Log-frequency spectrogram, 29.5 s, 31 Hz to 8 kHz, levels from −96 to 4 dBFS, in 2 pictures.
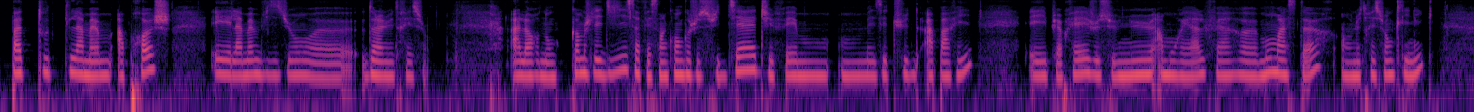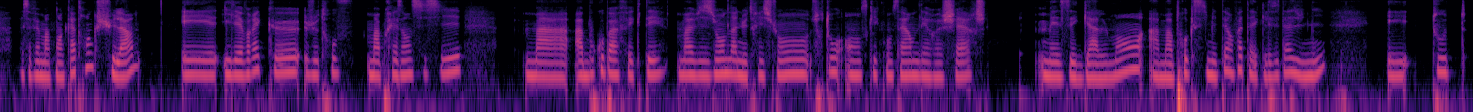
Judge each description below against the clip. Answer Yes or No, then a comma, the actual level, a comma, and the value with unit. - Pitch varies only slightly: Yes, narrow, 1.8 semitones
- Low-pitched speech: No, high, 200 Hz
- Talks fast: No, average, 195 wpm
